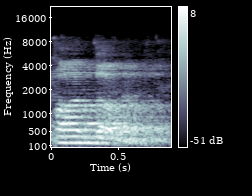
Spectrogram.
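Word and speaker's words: قدر: Yang nomor ya, kita baca surah Al-Qadr, bacanya qadr. Sebab ada huruf 2 yang mati, huruf dal jama huruf ra.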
